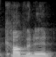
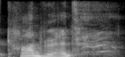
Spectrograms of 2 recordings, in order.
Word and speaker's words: The Convent: click with me uh it's not the Covenant it's the convent which is now available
